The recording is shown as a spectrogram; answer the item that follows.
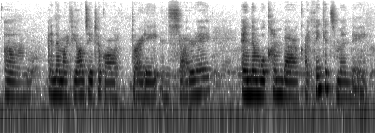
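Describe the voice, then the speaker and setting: A woman talks fairly slowly amid noticeable background noise, with audible room echo around her voice. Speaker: beauty and lifestyle vlogger. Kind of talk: casual vlog talk. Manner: casual, filler-heavy.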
